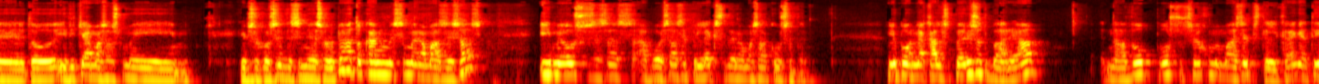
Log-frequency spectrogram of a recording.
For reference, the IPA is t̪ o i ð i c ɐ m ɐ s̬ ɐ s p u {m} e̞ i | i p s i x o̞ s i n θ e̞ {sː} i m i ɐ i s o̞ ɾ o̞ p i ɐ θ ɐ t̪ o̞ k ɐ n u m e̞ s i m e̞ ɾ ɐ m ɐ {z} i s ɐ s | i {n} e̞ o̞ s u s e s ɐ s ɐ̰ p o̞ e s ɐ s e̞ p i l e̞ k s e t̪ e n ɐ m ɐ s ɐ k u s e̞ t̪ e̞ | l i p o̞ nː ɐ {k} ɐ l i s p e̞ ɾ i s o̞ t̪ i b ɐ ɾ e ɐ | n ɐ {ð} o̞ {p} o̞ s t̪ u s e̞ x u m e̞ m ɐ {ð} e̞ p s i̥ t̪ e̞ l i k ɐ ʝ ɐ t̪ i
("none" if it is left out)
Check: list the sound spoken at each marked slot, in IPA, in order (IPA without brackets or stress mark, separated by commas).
m, s, z, m, k, ð, p, z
